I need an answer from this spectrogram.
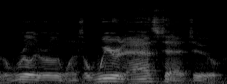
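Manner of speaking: usual speaking voice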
